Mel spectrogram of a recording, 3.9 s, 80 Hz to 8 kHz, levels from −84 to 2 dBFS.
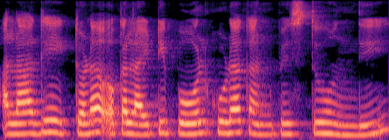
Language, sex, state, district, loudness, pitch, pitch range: Telugu, female, Andhra Pradesh, Sri Satya Sai, -14 LUFS, 225 Hz, 215-235 Hz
